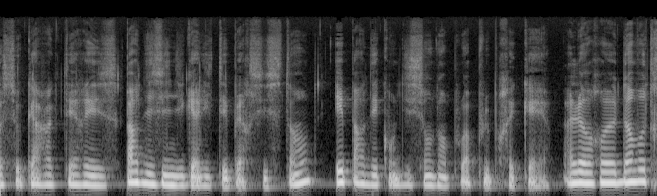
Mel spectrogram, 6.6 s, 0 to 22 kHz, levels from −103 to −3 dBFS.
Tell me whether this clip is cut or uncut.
cut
